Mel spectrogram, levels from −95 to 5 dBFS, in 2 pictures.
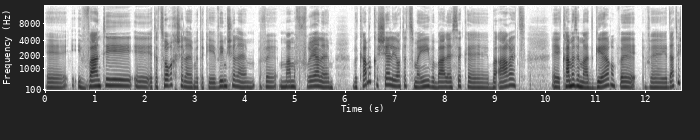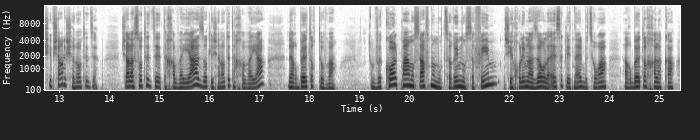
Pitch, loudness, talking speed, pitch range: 185 Hz, -21 LUFS, 130 wpm, 170-210 Hz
